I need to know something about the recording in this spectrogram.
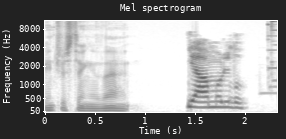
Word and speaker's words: Yağmurlu: Hava hem soğuk hem de yağmurlu. Kalın giyin. How is that word pronounced? How interesting is that? Yağmurlu. Yağmurlu.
